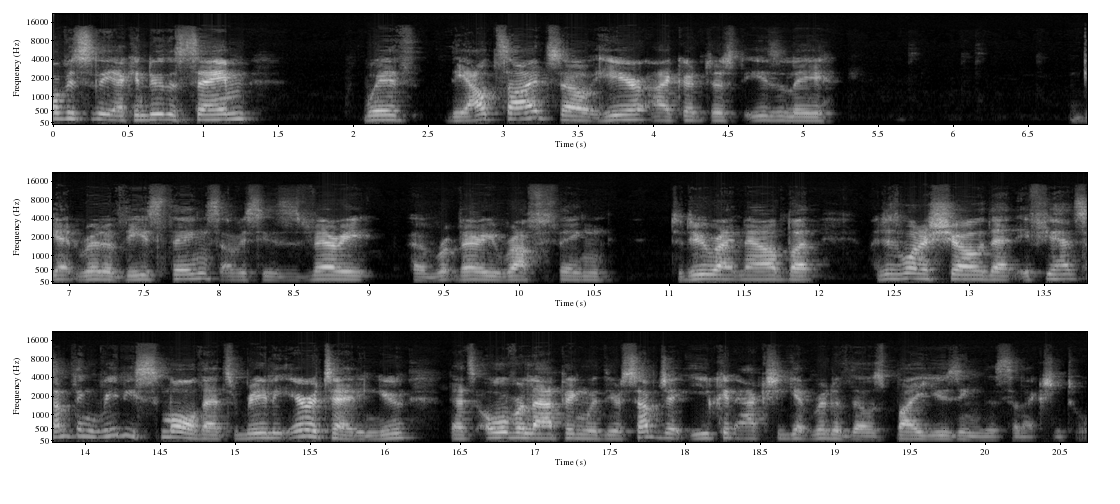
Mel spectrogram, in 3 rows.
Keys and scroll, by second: 0.7 shift+super+i.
